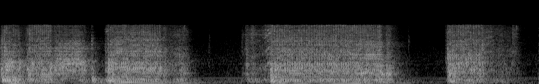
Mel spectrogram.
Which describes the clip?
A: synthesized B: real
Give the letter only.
B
